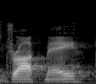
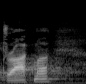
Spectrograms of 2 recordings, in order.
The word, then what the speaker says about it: drachma: Technically, it's drachme, but the right way to say it now, because it's still a coin that Greece uses today, is drachma.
